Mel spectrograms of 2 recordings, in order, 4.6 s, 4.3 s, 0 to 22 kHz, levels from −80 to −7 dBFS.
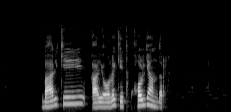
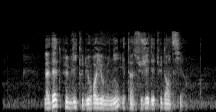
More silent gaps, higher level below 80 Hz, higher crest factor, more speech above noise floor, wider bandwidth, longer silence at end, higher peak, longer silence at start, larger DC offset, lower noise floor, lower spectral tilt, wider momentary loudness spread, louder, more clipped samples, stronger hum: neither; second, -80 dBFS vs -58 dBFS; about the same, 20 dB vs 20 dB; first, 55 dB vs 34 dB; first, 9.2 kHz vs 8 kHz; first, 1.35 s vs 0.65 s; second, -10 dBFS vs -2 dBFS; about the same, 0.85 s vs 0.9 s; neither; first, -82 dBFS vs -55 dBFS; about the same, -7.5 dB/octave vs -6.5 dB/octave; about the same, 12 LU vs 14 LU; second, -28 LUFS vs -21 LUFS; neither; neither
